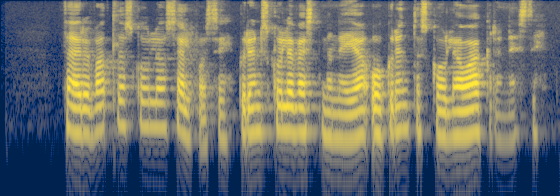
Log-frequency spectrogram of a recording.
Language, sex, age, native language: Icelandic, female, 50-59, Icelandic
